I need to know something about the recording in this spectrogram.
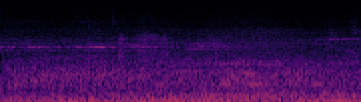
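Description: Steady low background rumble and hiss with no distinct events.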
